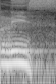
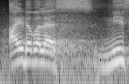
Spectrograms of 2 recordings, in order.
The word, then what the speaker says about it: gneiss: क्या देगा, ग्रेनाइट और नीस। नीस की स्पेलिंग बड़े अच्छे से लिखिएगा, GNEISS, नीस की स्पेलिंग है ये, GNEISS, नीस, granite and नीस।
